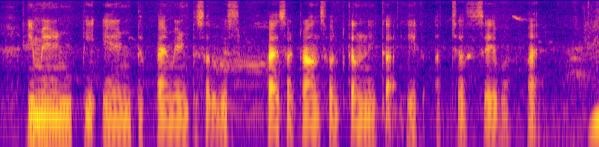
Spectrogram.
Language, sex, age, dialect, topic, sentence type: Hindi, male, 18-24, Awadhi Bundeli, banking, statement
